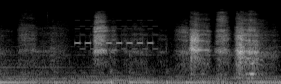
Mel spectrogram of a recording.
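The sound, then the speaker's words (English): A telephone, held out by a man to be answered, rings in repeated electronic bursts with a bright, warbling tone, sounding over a low steady hum. “Jack holds out the ringing phone.”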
